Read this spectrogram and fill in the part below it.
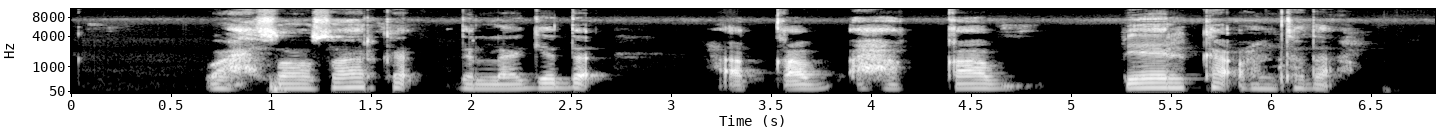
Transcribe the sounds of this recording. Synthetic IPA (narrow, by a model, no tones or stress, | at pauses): wɑħsɔːsaːrkʰɐd̪ɐlaːɡjɐðɐ | ħɑqɑ | bɛːlkʰɐ̰ʕʊnt̪ʰɐðɐ̰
